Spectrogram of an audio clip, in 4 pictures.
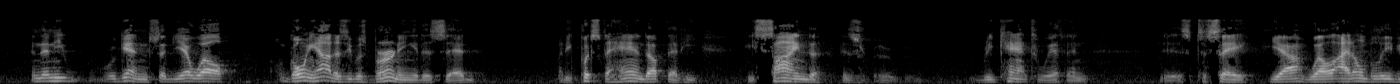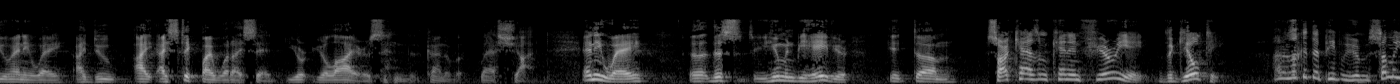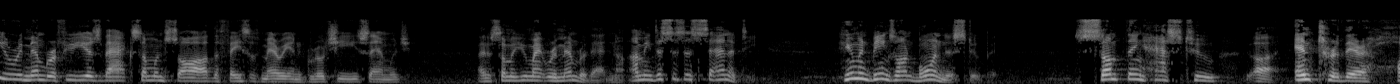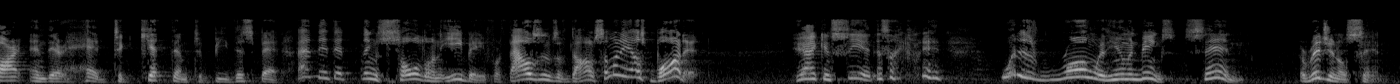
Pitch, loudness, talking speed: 170 Hz, -30 LUFS, 170 wpm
